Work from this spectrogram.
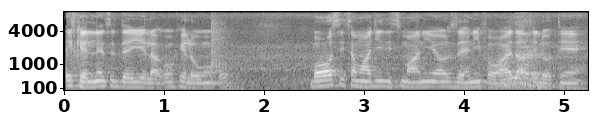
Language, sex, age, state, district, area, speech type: Urdu, male, 18-30, Uttar Pradesh, Azamgarh, rural, spontaneous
